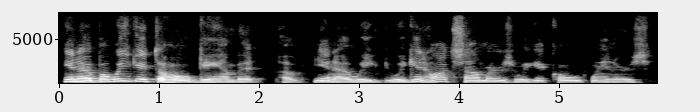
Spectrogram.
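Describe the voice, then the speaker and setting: Man from Pennsylvania, casual host, mellow tone, chatty, laughs easily. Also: a little high, lively intonation, normal speed. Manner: chatty, warm laughs, many "you know" fillers. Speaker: podcast host. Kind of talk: casual chat on a livestream.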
